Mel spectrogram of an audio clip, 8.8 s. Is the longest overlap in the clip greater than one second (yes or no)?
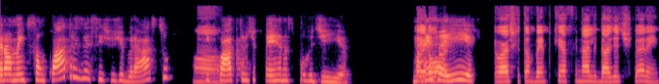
no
